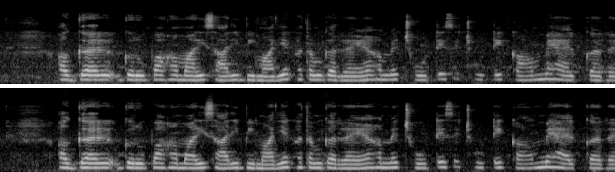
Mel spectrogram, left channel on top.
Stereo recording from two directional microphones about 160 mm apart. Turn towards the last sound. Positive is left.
turn(degrees=-35)  # may be behind; listen again after turning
